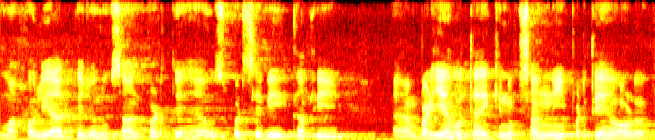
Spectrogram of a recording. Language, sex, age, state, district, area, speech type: Urdu, male, 18-30, Bihar, Saharsa, rural, spontaneous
